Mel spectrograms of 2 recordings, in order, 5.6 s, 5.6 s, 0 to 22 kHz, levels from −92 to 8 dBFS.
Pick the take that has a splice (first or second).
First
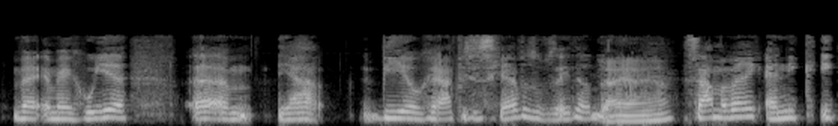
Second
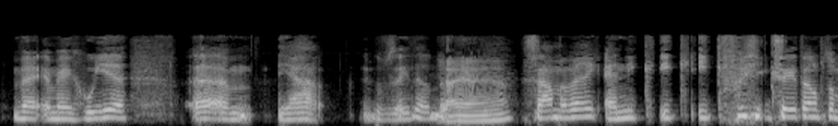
second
